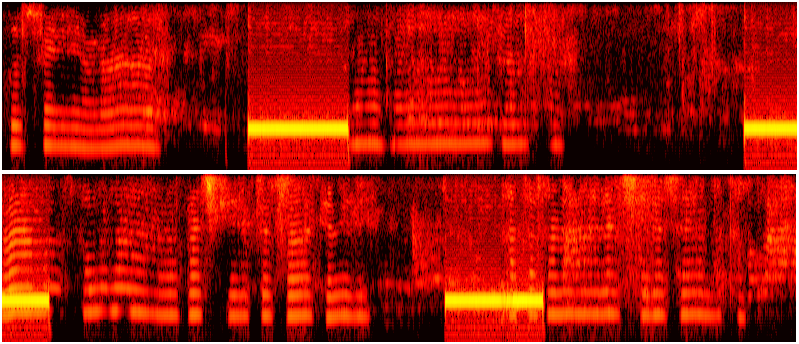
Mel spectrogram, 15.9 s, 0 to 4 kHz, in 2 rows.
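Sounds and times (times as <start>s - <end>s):
speech: 0.1s - 1.7s, 10.6s - 11.8s
telephone busy tone beeps: 2.5s - 3.5s, 7.4s - 8.4s, 12.4s - 13.4s
recorded voice message in Portuguese: 7.4s - 8.5s, 12.4s - 13.9s.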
